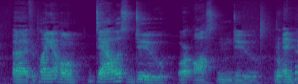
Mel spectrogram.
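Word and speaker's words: Dallas Dhu: So again, if you're playing at home, Dallas Dew or Austin Dew, and Dew is spelled DHU.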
